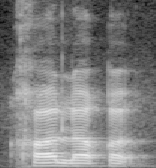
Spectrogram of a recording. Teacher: اس لیے کہ قاف حروف قلقلہ میں سے ہے اور اس پر جزم بھی ہے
